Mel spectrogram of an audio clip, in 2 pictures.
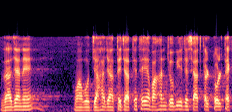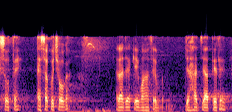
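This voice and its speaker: Male lecturer, gravelly voice, patient and repetitive, dull lo-fi hall recording. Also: fairly low pitch, fairly even intonation, normal speed. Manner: patient, repeats and rephrases points, asks listeners questions. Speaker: teacher of Mimamsa philosophy. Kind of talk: explanatory lecture with stories.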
